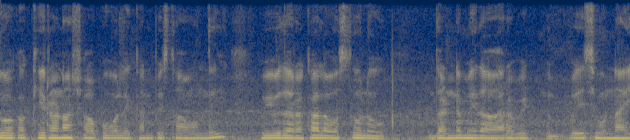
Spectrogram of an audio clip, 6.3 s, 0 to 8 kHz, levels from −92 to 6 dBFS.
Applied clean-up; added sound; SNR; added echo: none; none; none; none.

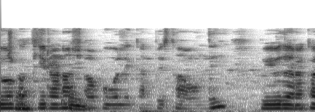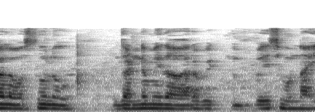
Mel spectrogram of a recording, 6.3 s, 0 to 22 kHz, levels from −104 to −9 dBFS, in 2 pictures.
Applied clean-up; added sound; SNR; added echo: classical method WPE with log-MMSE.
